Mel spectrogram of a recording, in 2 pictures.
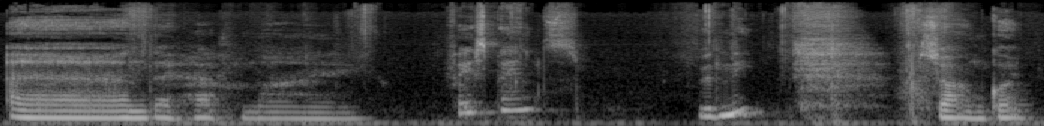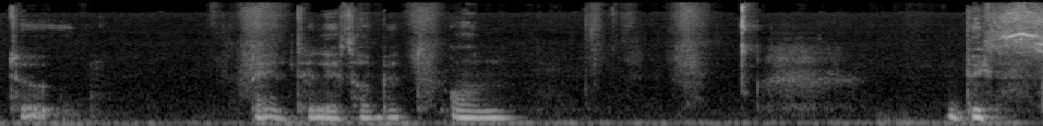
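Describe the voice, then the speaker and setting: Speaking with a non-native accent, a woman goes at a very slow pace with long, frequent pauses. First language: not English. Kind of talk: casual talk to camera. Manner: unscripted, hesitant.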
